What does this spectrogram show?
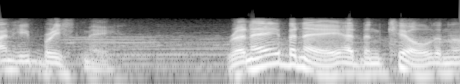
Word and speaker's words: Bennet: dead a guy named Benet auto accident Renee Benet yeah I guess that's the way you pronounce it you see Otis your Mallet head you were wrong it's pronounced Ben not Benny that idiot was calling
